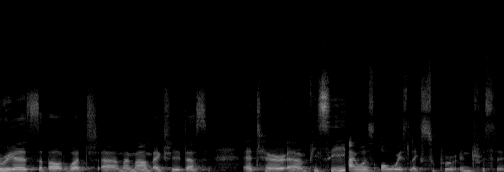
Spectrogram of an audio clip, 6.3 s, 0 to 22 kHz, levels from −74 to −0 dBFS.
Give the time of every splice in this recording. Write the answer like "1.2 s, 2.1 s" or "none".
4.3 s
